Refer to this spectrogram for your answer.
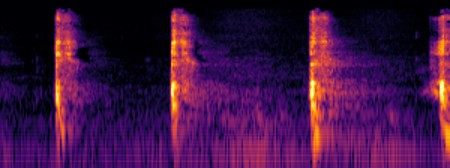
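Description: A run of four sharp, explosive sneezes, evenly spaced about a second and a half apart, each a loud burst that quickly fades, with no talking in between.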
